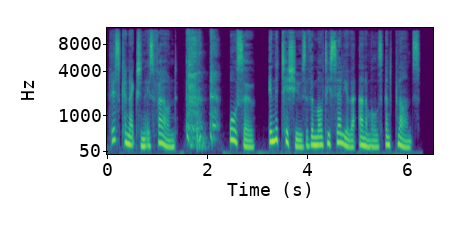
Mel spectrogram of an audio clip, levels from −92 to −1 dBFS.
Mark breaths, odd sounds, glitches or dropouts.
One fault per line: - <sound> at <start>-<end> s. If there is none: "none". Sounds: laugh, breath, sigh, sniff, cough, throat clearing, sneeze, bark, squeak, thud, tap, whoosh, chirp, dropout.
- cough at 1.6-2.3 s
